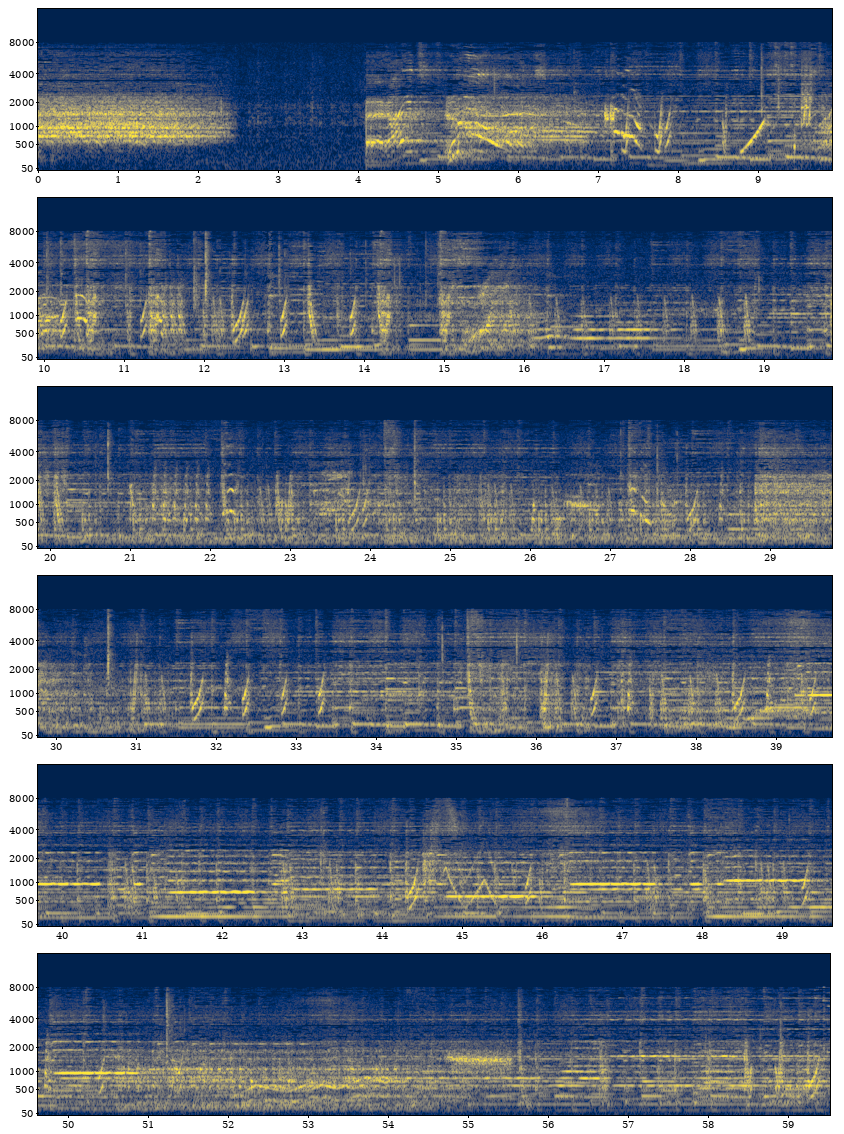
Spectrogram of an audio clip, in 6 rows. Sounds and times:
Music: 0.0 - 2.5, 4.1 - 59.5
Smash, crash: 13.3 - 16.1, 19.7 - 31.9, 35.0 - 39.6.

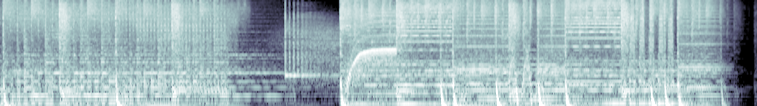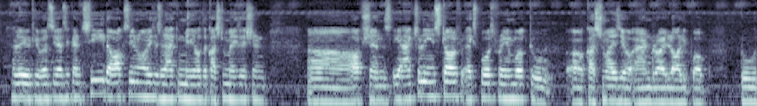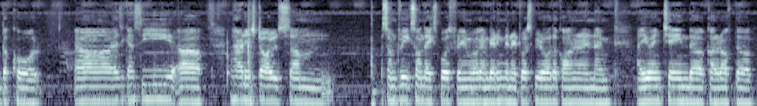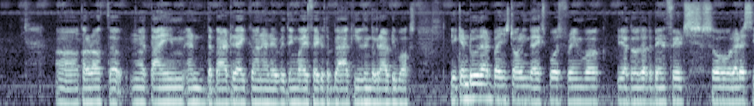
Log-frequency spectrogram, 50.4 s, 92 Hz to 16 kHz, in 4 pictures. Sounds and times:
Dubstep: 0.0 - 4.2, 4.9 - 12.2.

